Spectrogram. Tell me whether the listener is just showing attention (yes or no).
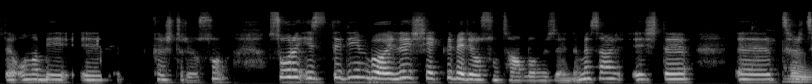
yes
